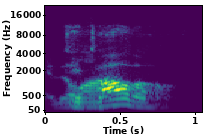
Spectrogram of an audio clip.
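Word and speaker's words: DePaola: How do you say his last name anyway? – DiPaolo. D. He's got a D-E.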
